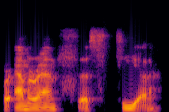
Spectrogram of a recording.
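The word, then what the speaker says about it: Amaranthaceae: But the greater family Amaranth, or Amaranthacea, is how you say it in Latin, and it has about 2,000 species in it.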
